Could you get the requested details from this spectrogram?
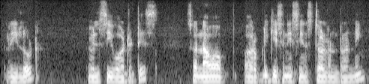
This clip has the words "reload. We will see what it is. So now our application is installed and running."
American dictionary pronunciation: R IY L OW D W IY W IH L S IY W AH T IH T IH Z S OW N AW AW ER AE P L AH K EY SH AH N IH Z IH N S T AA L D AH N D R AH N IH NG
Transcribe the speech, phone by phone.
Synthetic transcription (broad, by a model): R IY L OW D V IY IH L S IY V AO T IH T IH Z S OW N AW AW ER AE P L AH K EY SH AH N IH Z IH N S T AA L D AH N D R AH N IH NG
